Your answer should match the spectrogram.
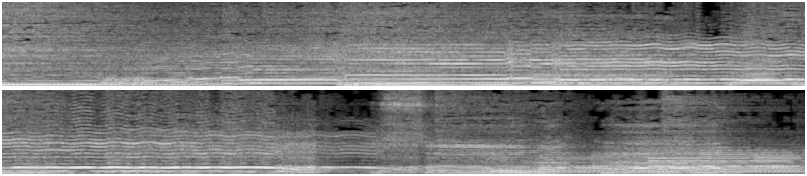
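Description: Rock band playing live in a rehearsal room: an electric lead guitar holds long sustained notes with a wavering vibrato, bending down about five and a half seconds in, over drums and a second guitar.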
